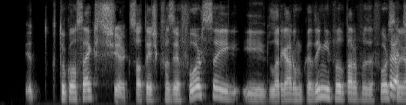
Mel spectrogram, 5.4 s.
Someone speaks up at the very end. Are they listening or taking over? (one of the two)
taking over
